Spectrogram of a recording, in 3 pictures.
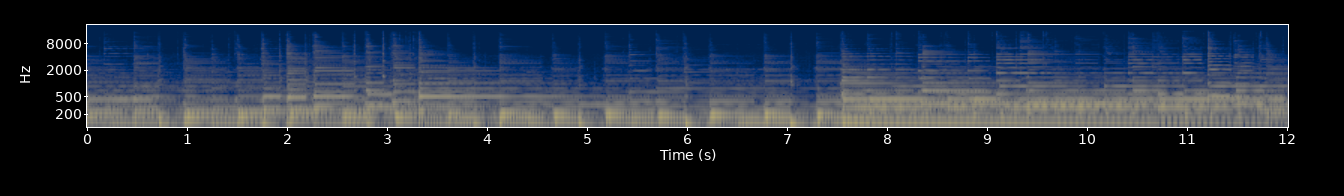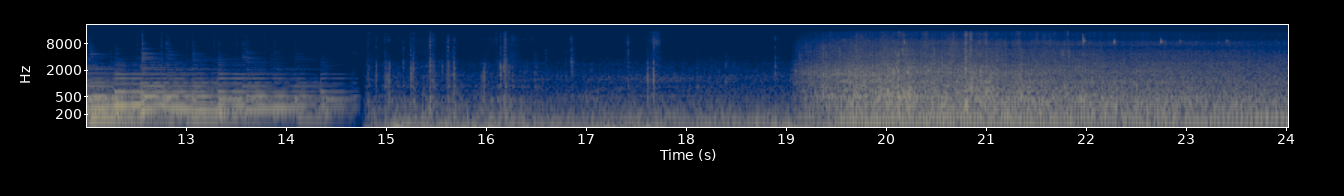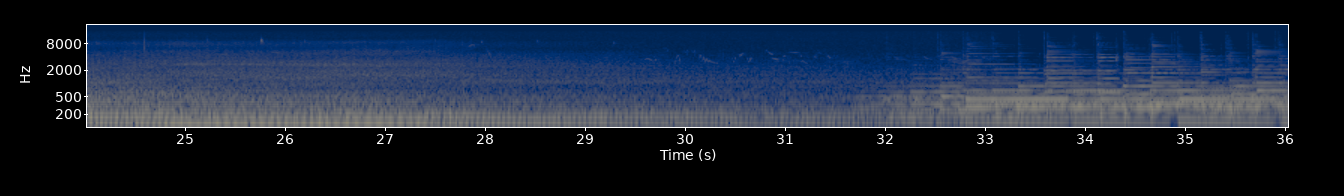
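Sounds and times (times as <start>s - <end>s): vehicle engine running: 14.8s - 33.3s.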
